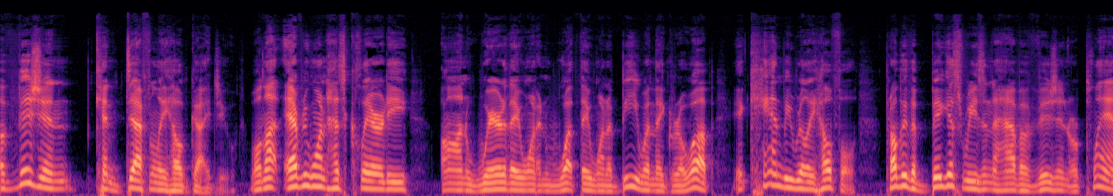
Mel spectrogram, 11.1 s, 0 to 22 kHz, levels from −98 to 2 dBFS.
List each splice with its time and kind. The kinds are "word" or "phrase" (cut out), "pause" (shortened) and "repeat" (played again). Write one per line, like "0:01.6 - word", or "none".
0:02.4 - pause
0:05.3 - phrase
